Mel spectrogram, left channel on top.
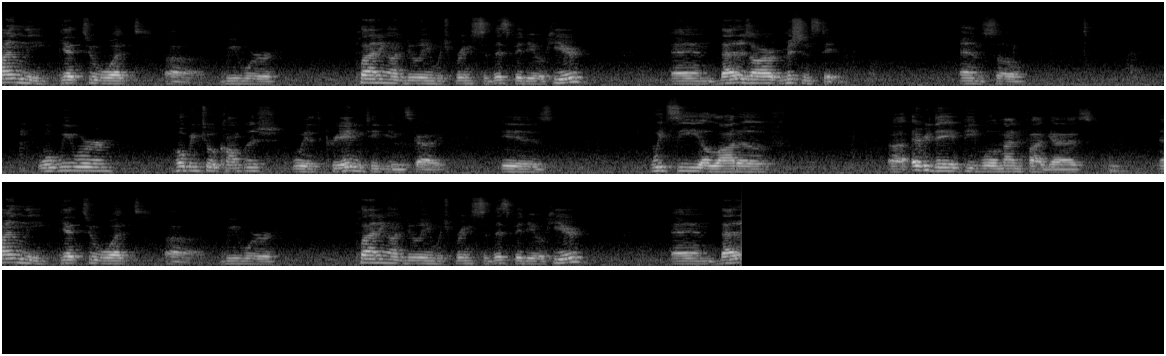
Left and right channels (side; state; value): right; drops out; at 7.4 s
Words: get to what we were planning on doing, which brings to this video here, and that is our mission statement. And so what we were hoping to accomplish with creating TV in the Sky is we'd see a lot of everyday people, 9-to-5 guys,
